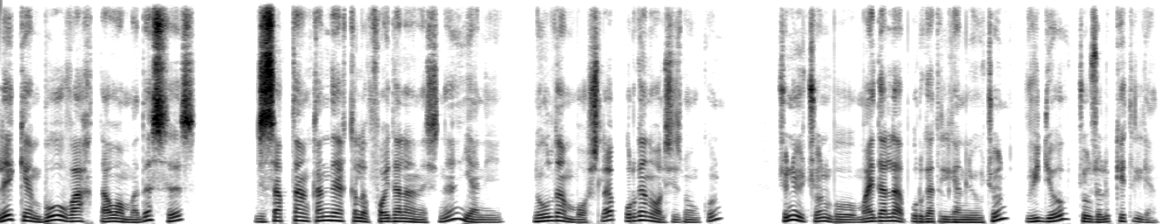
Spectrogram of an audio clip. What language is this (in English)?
Turkish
